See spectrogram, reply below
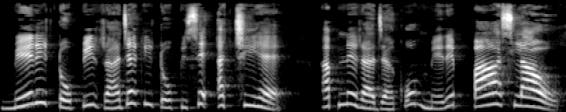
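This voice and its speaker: Lady doing a squeaky cocky little mouse guy, storybook, bossy sing-song threats, jumps around high. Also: lively intonation, takes it slowly, a bit bright, full character voice. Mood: boastful. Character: boastful little male mouse, quick-tempered.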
